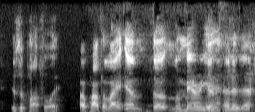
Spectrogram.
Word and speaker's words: Lemurian: Lemur. Oops. It's Lemurian, just so you know.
